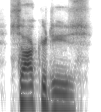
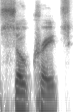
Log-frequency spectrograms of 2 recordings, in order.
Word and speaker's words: Socrates: interesting way to look Socrates I keep when I as soon as I see that I think of Bill and Ted's Excellent Adventure and they call them so crates because that's how it's spelled but Socrates again it's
